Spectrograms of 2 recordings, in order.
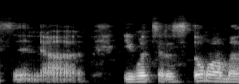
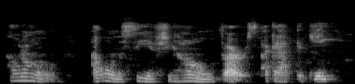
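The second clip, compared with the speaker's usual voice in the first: much softer, hushed; mock whisper; 4 semitones lower, 9 dB quieter than usual. Intruder whispering to his friend, hushed. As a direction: hush it like a clumsy burglar. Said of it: "he can't whisper for nothing in the world".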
